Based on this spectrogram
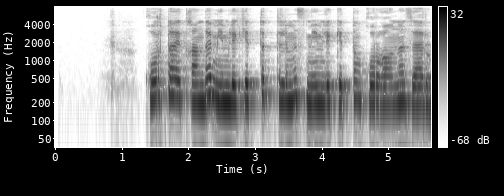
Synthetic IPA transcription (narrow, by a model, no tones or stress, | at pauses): qʰo̞ɾt̪ɑɑjt̪qɑnd̪ɑme̞mle̞kʲe̞t̪ːɪkt̪ʰɪlɪmɪzme̞mle̞kʲe̞t̪ːɪŋqʰo̞ɾʁɑwənɑzæɾ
